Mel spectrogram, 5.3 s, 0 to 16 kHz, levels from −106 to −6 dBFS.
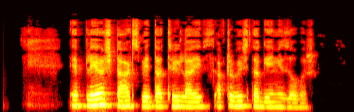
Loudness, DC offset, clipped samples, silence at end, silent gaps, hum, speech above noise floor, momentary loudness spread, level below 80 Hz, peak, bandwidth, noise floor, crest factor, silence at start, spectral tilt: -21 LUFS; under 0.1%; under 0.1%; 0.65 s; 0.94-1.01 s; none; 25 dB; 22 LU; -62 dBFS; -2 dBFS; 9.2 kHz; -46 dBFS; 20 dB; 0.4 s; -5.5 dB/octave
